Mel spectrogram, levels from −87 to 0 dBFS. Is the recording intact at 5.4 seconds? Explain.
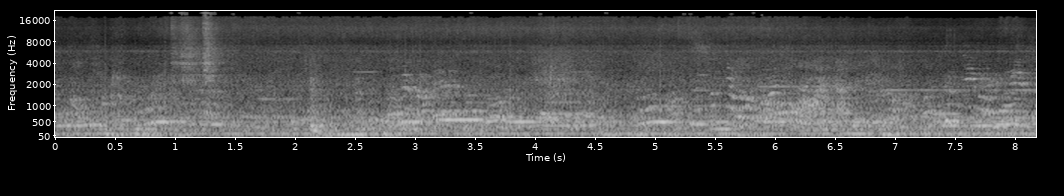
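No. At 5.4 s you're still inside a run of periodic USB or driver dropouts lasting from about 0.17 s to 5.67 s. Something keeps stalling the USB bus or audio driver every 0.125 s, so roughly a millisecond of the sound gets dropped and filled with silence each time, around fifty gaps in all. You hear a steady ticking, eight clicks a second, riding on the sound wherever there's signal to interrupt.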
